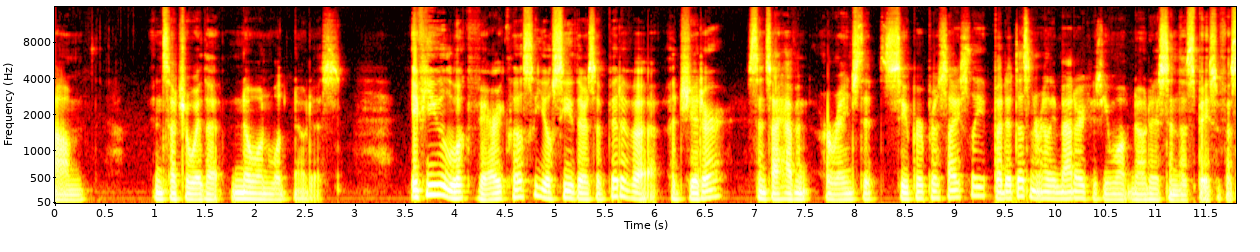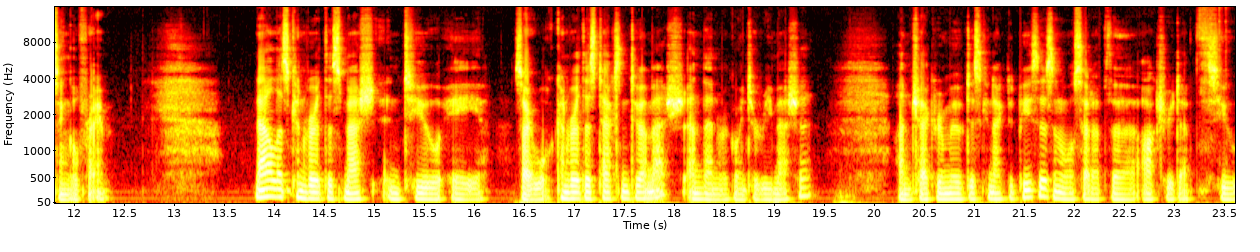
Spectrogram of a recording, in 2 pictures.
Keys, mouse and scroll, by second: 0.6 click, 1.2-2.1 typing, 3.8-4.5 scroll up 1, 6.1 space, 6.5 click, 7.2-7.9 middle drag, 7.9 Tab, 8.1-8.5 scroll up 5, 8.5 Tab, 9.4 click, 11.5-13.6 drag, 13.6 scroll down 2, 13.9 Tab, 14.3 a, 14.5 e, 15.1 Tab, 15.8-18.7 drag, 19.7 click, 20.4 click, 21.5-23.3 drag, 23.5 middle click.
